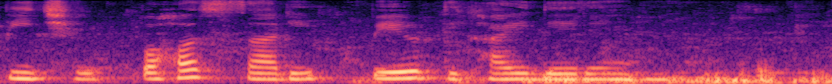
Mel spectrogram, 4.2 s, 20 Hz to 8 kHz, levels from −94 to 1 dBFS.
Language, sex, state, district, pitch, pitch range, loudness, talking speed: Hindi, female, Bihar, West Champaran, 210 Hz, 205-225 Hz, -15 LUFS, 115 wpm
